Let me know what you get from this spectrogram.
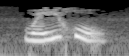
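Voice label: "维护", Mandarin Chinese; hsk; chinese-flashcards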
